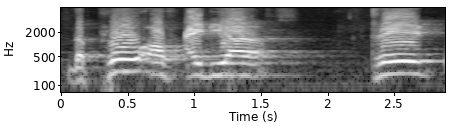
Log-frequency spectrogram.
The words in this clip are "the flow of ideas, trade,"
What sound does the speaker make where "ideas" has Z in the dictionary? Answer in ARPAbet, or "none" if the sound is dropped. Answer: none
